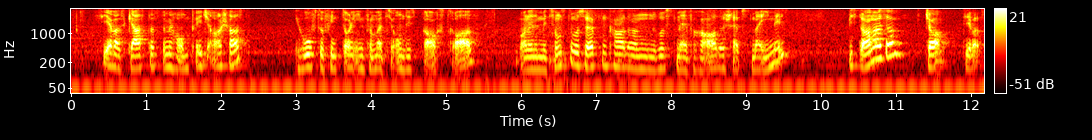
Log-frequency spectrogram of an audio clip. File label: hear me oesterreichisch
